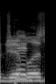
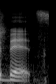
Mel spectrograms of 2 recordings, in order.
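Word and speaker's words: Jibbitz: I think they're pronounced. I don't really do giblets. They're gibbets. Oh, gibbets.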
